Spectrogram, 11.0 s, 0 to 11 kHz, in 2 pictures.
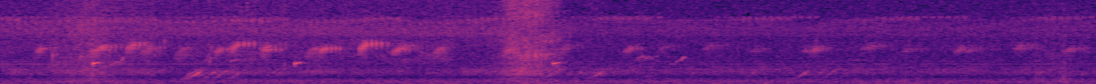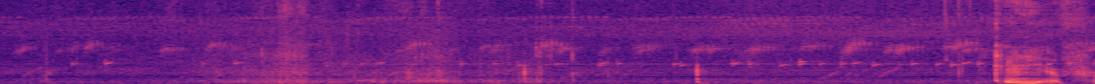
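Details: A chorus of reed frogs near a river on a sunrise safari, 15 October 2020, gives short, high, repeated pips over a steady background hiss.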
